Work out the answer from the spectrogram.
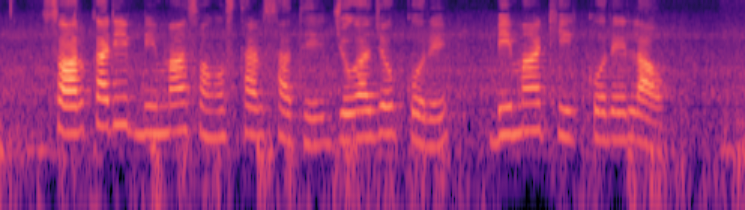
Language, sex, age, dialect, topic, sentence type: Bengali, female, 25-30, Western, banking, statement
